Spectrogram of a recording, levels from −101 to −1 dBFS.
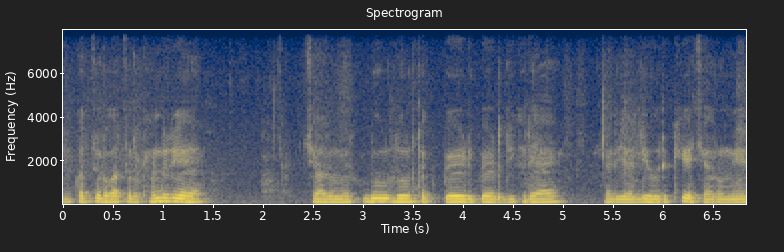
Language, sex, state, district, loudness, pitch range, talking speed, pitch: Rajasthani, male, Rajasthan, Churu, -15 LUFS, 120-135 Hz, 195 wpm, 130 Hz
